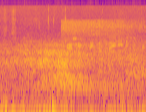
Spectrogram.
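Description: Airliner roaring steadily at DFW Airport on a chilly morning of plane spotting, a loud sustained engine rumble throughout, with talking over it.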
